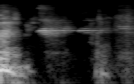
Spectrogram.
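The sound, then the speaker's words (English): Small pet birds chirp and tweet in the background: a few thin, high whistled notes, one drawn out briefly, moderately faint. “So absolutely, and as always, my darling birds are very sad that they're not fully participating in the podcast. So you might hear them chirping in the background.”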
